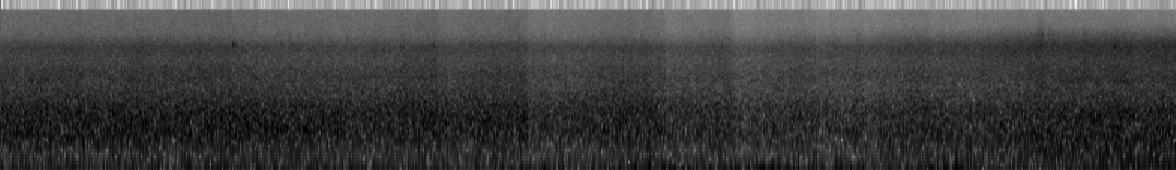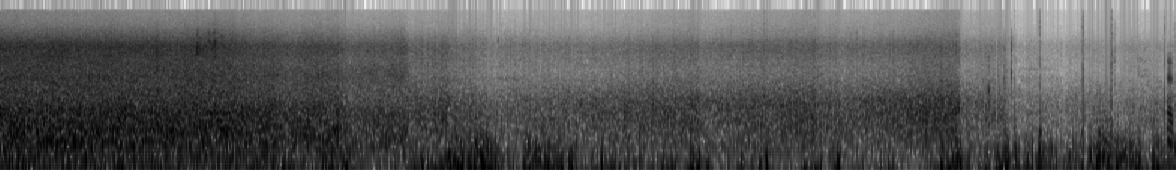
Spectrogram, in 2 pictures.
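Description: Wind rushing through bare treetops, with wind buffeting the microphone. About two-thirds of the way through the rushing dies down, leaving mostly the low, gusty rumble of wind on the microphone.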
